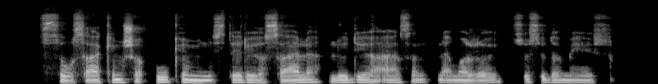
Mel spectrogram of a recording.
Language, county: Lithuanian, Klaipėda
